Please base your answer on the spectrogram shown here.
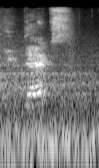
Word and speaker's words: Ludex: It's pronounced Ludex.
